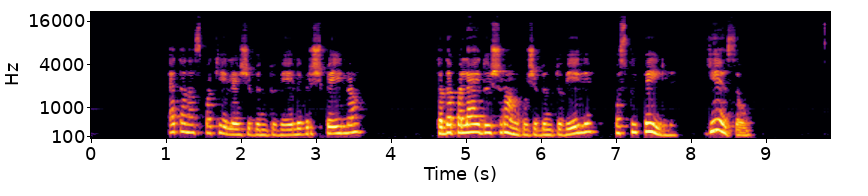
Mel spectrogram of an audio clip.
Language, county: Lithuanian, Kaunas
